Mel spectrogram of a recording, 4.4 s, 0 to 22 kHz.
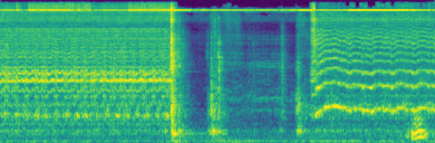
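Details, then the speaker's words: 1982 Panasonic NV-366 VHS recorder, bad belts, with tape loaded: loud high-pitched motor whine that cuts out, then spins back up with rising pitch; rewind runs noisily, cause not yet found. "wow why is he rewind so the basic mechanical seem to work"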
